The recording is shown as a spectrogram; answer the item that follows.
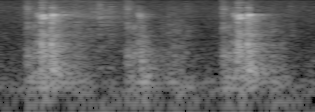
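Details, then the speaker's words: CPR chest compressions on a training manikin at about two per second, using body weight rather than arm strength, during basic life support training before AED use: rhythmic mechanical clicks and thumps. "that allows for a good compression to happen each and every time and i'm using my body weight to do this i'm not using my my arms or the strength of my biceps to do this"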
